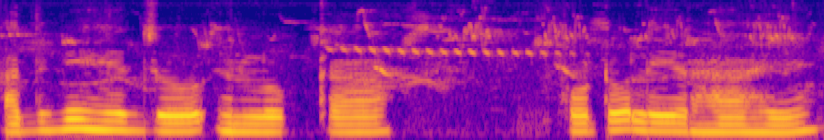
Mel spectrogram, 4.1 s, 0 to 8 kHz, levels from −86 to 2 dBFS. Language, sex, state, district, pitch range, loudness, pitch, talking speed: Hindi, male, West Bengal, Alipurduar, 125-145 Hz, -13 LUFS, 130 Hz, 145 wpm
